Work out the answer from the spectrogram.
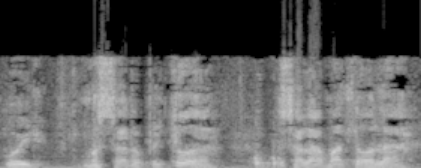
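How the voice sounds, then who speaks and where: A man in his twenties playing a neglected, earnest son, polite and quietly resentful, in a Filipino radio drama. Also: mid-range voice, moderate pace, noisy background, lightly acted. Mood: friendly. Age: 20s. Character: neglected, earnest twenty-year-old son of wealthy father.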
